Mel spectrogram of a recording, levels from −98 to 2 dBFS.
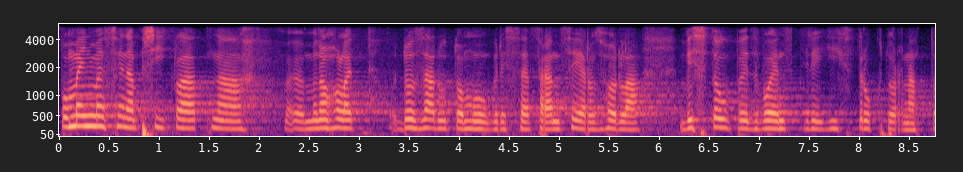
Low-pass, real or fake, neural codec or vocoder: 5.4 kHz; real; none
